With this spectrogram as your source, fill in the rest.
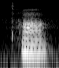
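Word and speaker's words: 她: It's still pronounced ta, but and it has a different radical.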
